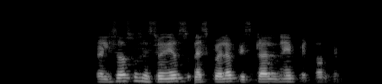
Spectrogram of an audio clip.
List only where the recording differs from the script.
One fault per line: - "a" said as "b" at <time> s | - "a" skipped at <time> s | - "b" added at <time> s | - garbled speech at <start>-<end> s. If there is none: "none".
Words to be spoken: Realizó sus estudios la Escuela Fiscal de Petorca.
none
